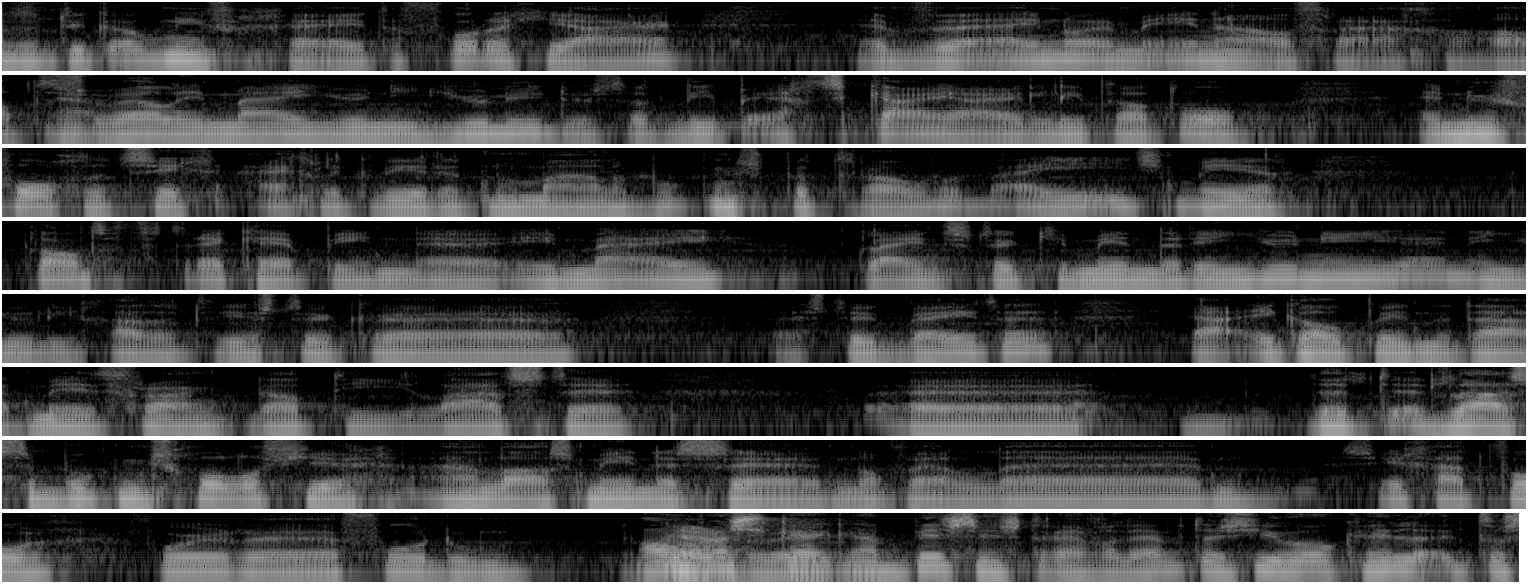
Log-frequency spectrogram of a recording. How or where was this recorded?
busy venue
